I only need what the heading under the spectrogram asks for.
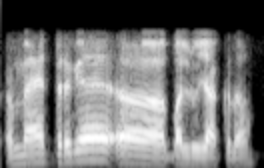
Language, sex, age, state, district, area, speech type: Dogri, male, 18-30, Jammu and Kashmir, Kathua, rural, conversation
